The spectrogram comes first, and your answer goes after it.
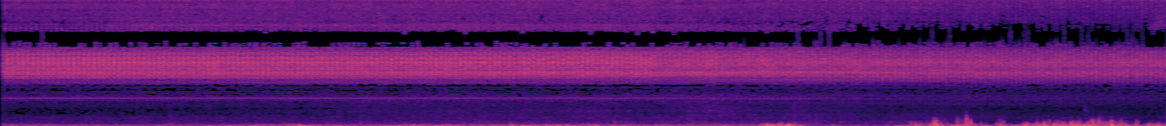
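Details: Cicada, called semi in Japan, resting well camouflaged on tree bark in a small park amid a deafening chorus. It gives a continuous, loud, high-pitched electric buzz that holds steady throughout, with low rumbling handling and footstep noise in the second half.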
